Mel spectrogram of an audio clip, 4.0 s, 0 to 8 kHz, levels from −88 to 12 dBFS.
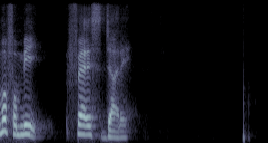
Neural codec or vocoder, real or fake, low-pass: codec, 16 kHz, 0.8 kbps, ZipCodec; fake; 7.2 kHz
